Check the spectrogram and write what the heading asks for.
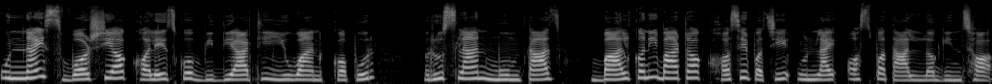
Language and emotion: Nepali, neutral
